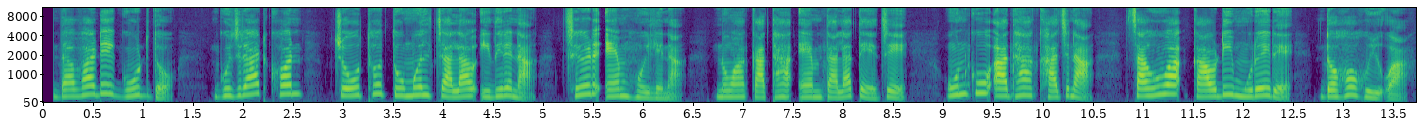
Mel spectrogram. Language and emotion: Santali, neutral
